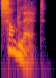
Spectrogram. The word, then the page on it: sublet: British English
